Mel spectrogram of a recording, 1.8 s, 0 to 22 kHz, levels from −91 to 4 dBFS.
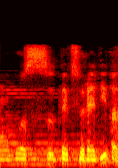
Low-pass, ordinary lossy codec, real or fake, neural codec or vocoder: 7.2 kHz; AAC, 32 kbps; real; none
